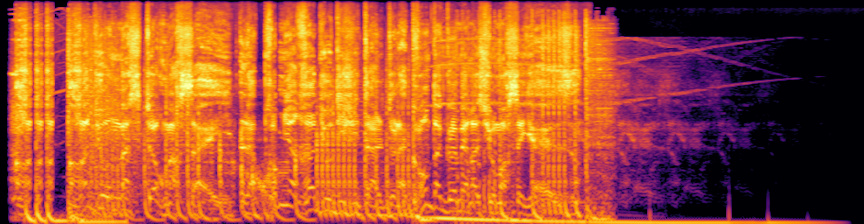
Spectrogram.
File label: Sweeper SPEED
